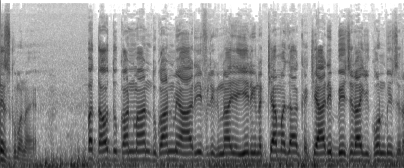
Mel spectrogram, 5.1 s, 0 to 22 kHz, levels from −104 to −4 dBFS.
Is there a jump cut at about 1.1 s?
yes; 1 cut; at 1.1 s

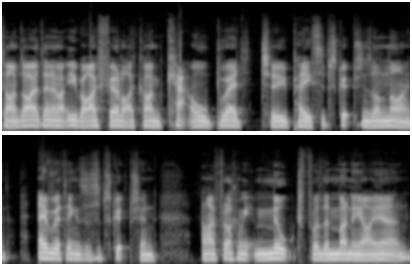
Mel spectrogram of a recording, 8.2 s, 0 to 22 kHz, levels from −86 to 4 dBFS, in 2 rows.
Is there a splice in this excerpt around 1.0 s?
no; 1 cut; at 4.2 s

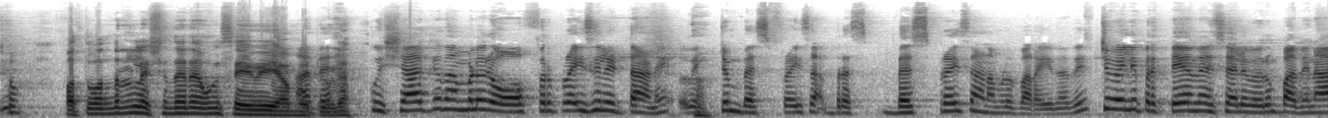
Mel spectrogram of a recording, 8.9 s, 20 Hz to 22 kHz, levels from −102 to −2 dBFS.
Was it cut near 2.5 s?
yes; 2 cuts; at 2.5 s, 7.3 s

